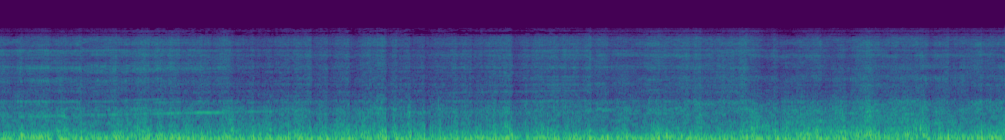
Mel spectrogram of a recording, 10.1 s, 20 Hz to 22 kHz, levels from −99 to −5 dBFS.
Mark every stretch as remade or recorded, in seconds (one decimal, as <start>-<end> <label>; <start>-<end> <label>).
0.0-1.2 remade; 1.2-5.9 recorded; 5.9-10.1 remade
